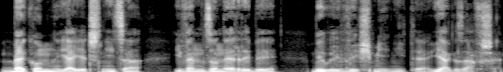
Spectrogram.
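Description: A man reads an audiobook in steady, even storytelling narration. His voice sits extremely low, and the recording is dry and close with no room sound. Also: takes it slowly, vocal fry, no room sound. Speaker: audiobook reader. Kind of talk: scripted narration.

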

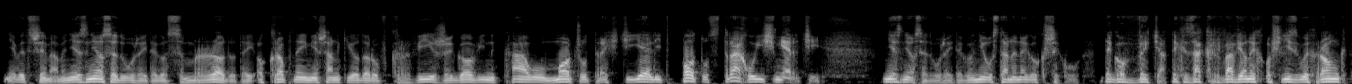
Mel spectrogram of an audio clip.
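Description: A man's voice: a bass voice, normal speed, vocal fry, warm tone, no echo. A man doing a panicking young woman healer. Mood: desperate. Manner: breathless panicky inner monologue, rising to anger. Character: young female healer, overwhelmed and nauseated.

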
